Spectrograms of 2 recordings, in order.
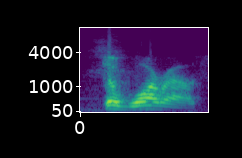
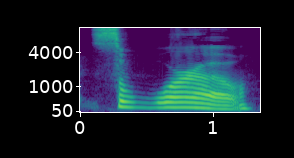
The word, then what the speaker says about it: Saguaro: Saguaro, soft G. – Soft G. Okay. Okay, everyone. – Yep. – We got it. – Sanction. – Saguaro.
